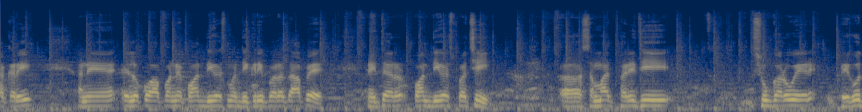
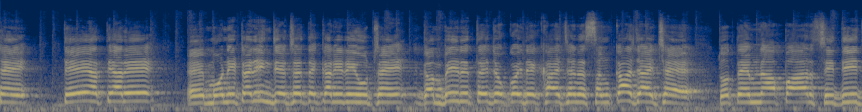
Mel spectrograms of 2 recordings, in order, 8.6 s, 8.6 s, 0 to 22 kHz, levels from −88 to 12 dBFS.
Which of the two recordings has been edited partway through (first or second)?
second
